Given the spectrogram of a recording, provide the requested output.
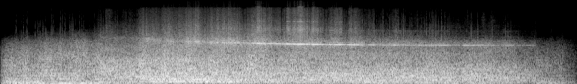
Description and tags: A-10 Thunderbolt "Warthog" Jet Flyby
An A-10 Thunderbolt military jet flying past the camera.
gatling-gun, gunnery, fly-by, air-battle, attack, military, Warthog, gun-fire, us-army, aviation, game-sound, flight, air-force, flyby, A-10-Thunderbolt-II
